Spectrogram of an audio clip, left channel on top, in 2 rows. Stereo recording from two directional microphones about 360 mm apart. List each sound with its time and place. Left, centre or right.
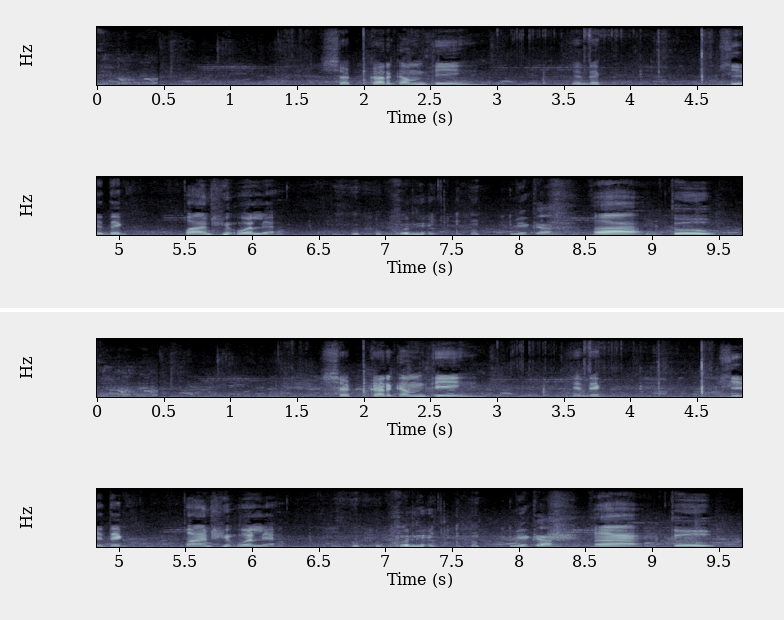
1.8 s speech: centre
7.1 s speech: centre
8.3 s speech: centre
